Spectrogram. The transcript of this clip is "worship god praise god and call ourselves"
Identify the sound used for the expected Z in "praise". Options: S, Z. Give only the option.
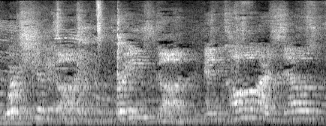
Z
